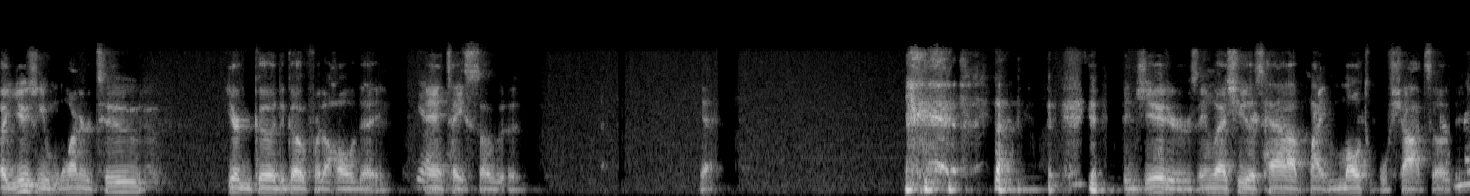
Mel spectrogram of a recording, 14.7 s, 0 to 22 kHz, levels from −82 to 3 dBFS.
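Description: From 0.32 to 0.94 s the speech dips in patches by roughly 15 dB. This is likely speech suppressed in double talk, where the canceller ducks the near talker while the far side is also active.

From 1.26 to 1.37 s the background is gated by the echo canceller, and the room sound drops by about 5 dB for a moment before returning.

From 1.40 to 1.69 s a faint copy of the sound trails 167 ms behind, sitting well below the speech. This is likely an echo leak that the far end's canceller failed to remove.

Heavier gating follows from 3.09 to 5.43 s, with the background pulled down intermittently by up to about 21 dB. It happens again briefly from 7.19 to 7.37 s, at up to about 24 dB.

The delayed copy reappears from 9.40 to 11.22 s, again 167 ms late and even quieter.

From 10.03 s to the end, the speech cuts in and out with drops of roughly 40 dB. This is again likely double-talk suppression.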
